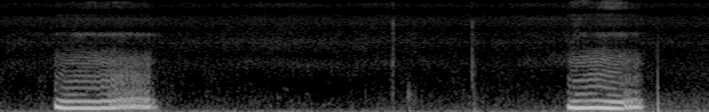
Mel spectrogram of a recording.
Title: Cat snoring 😴😹 #catshorts #cat #funnycats #cute #catsnoring #cutecat #catlovers #hilarious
